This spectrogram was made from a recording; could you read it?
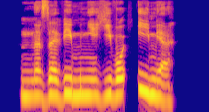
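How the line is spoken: Growled. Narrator (Russian): прорычал Дорин

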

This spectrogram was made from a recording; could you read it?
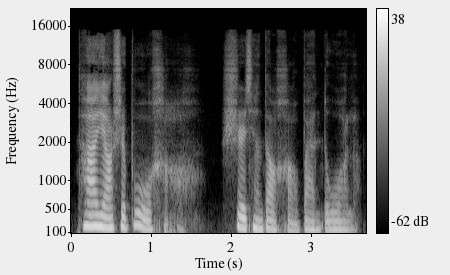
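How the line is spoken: Long sigh. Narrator (Chinese): 小西妈长叹

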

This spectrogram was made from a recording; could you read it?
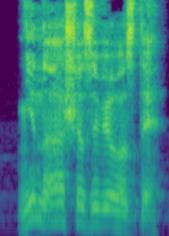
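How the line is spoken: Sighing. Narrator (Russian): вздохнул он

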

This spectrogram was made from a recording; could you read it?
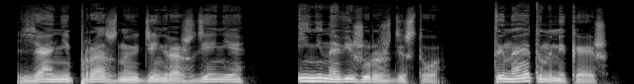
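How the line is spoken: Plain. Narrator (Russian): спросил он

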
